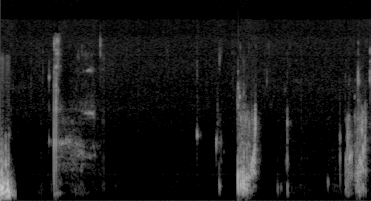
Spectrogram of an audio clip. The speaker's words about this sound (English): Let me get close up to my microphone and drink my water. What's that thing called? RS? What's it called? ASMR. Yeah, let me put it right close to me, this. And drink my water.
